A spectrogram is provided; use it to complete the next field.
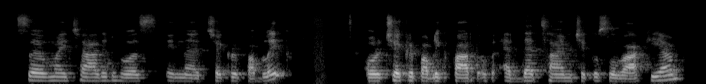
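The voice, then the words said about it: Non-native Czech accent in English. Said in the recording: “I think you can hear in my accent that it's not originally English.”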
